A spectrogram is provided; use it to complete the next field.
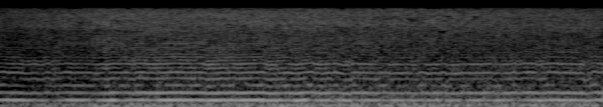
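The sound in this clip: Bees buzzing on Crete give a steady, loud, continuous drone with a clear tonal hum that holds an even pitch throughout, with no voices.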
